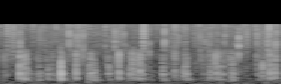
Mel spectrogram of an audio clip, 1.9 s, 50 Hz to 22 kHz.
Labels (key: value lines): label: biophony, sea urchins (Echinidae)
recorder: SoundTrap 600 or HydroMoth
